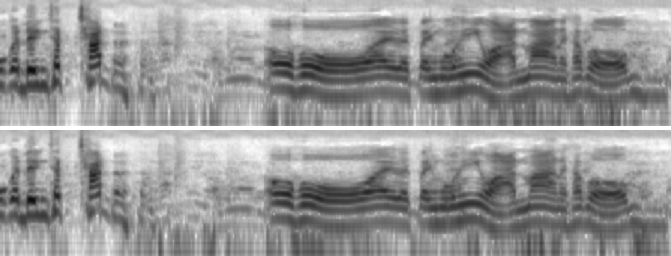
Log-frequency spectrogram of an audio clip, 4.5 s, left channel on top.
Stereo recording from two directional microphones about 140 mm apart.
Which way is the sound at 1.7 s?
10° left (ahead or behind).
